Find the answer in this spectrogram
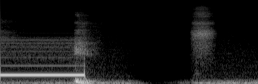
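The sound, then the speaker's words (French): Telephone ringing tone on an outgoing call: one steady, clear tone that cuts off abruptly, followed by line noise, a brief silence and a return of soft hiss. “bon, attends, je l'appelle Jackie”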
